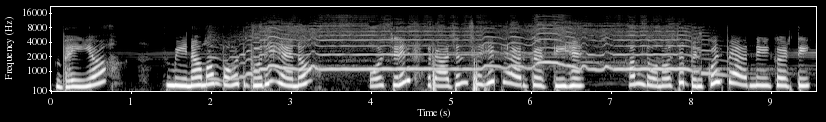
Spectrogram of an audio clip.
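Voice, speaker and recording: A woman voicing a sad, gentle young girl in a cartoon story, talking in a soft, pleading way. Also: extremely high pitch, very animated, unhurried, over music, pitched above the performer's own voice, exaggerated voice.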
